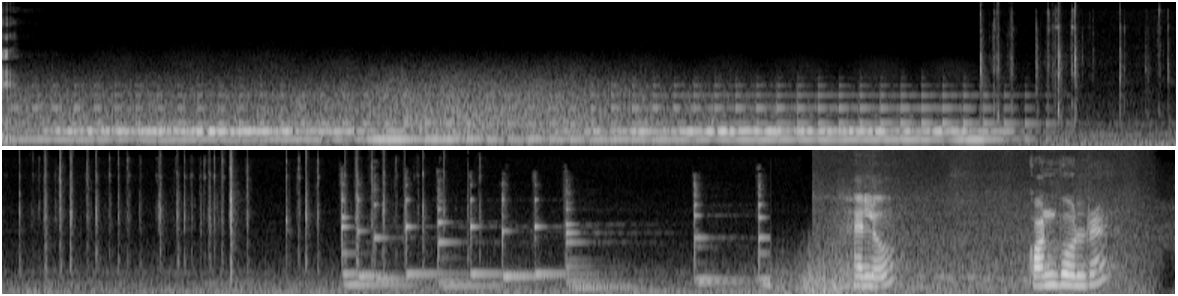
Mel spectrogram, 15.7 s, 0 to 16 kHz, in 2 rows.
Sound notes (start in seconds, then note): 10.1 phone rings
